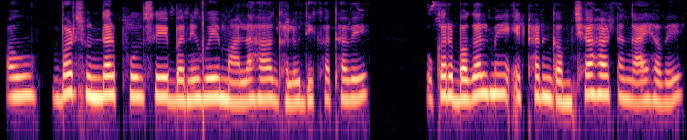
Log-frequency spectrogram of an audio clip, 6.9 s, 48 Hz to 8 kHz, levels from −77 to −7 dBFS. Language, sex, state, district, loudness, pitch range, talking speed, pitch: Chhattisgarhi, female, Chhattisgarh, Rajnandgaon, -16 LUFS, 215-245 Hz, 185 wpm, 230 Hz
